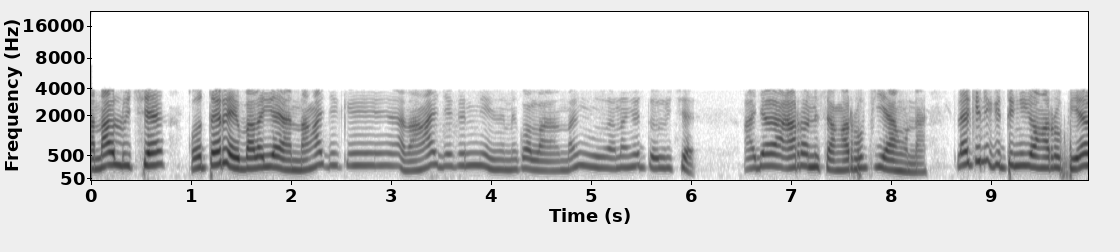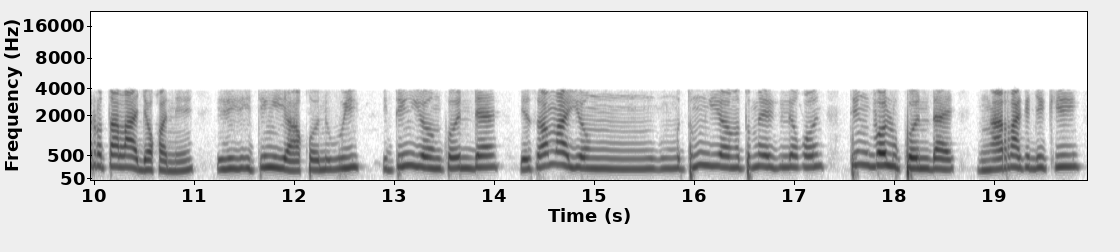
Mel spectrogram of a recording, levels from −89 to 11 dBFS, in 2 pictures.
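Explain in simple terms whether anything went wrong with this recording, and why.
Nothing went wrong here; no faults can be heard.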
